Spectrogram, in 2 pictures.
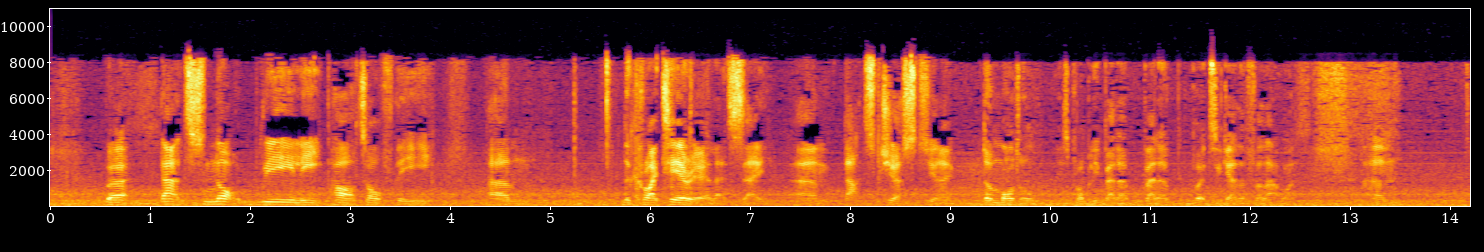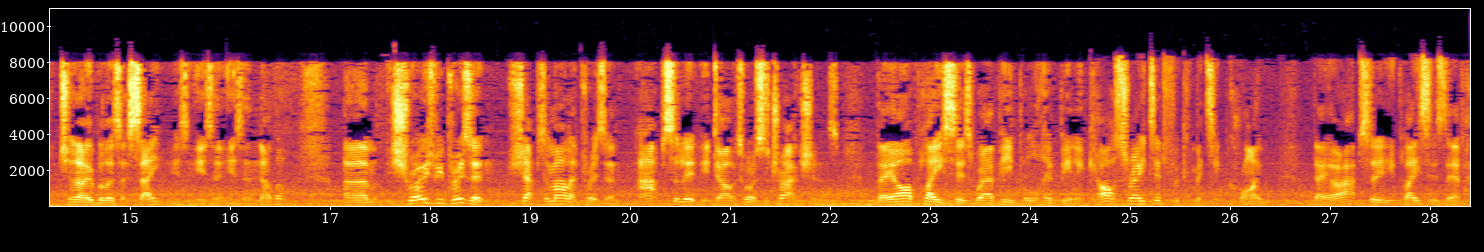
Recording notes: Early morning drive to Somerset. I do not usually drive early hours in the morning to Shepton Mallet Prison, I prefer to travel down the day before, but it is a beautiful spring morning, so I will not complain too much.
